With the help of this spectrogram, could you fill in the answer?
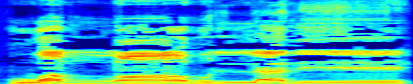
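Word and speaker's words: هو الله الذي: হুয়াল্লাহুল্লা, জাল ইয়াজেরি জি, এই জালটা পাতলা হবে। যখন জালটা উচ্চারণ করবেন জিহ্বাটা উপরে তার আগে লাগিয়ে পাতলা করে উচ্চারণ করবেন। হুয়াল্লাহুল্লাযী, এরকম ভাবে। আবার বলেন হুয়াল্লাহুল্লাযী, আবার বলেন, বারবার বলেন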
